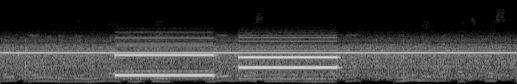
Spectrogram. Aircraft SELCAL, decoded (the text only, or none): DS-KR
